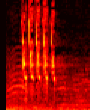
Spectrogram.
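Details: Goldfinch song fragment: a rapid run of five bright, high twittering notes lasting under half a second, against a low background hum.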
